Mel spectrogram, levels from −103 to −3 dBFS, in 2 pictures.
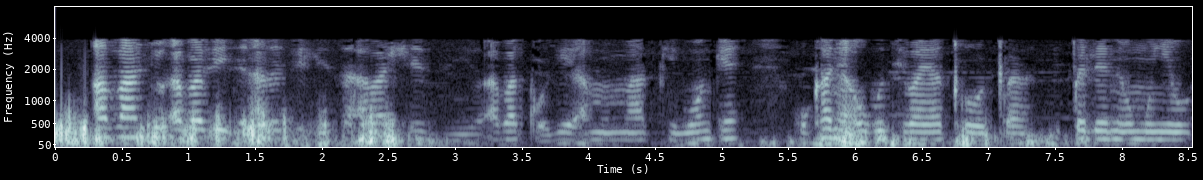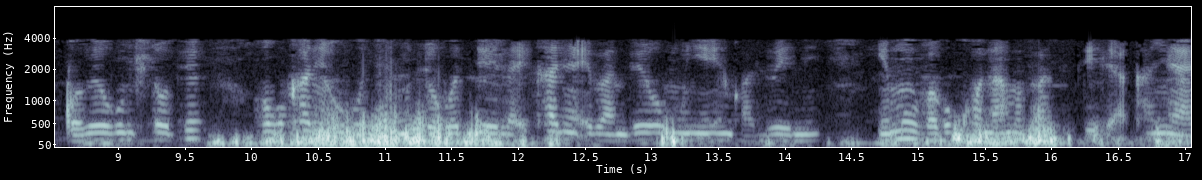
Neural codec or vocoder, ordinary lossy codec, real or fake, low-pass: none; AAC, 16 kbps; real; 7.2 kHz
